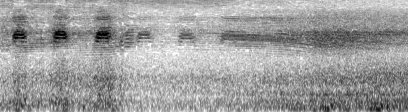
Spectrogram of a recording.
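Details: Cicada song during a summer heatwave: a dense, high-pitched buzzing drone, pulsing in three loud beats in the first second and a half, then settling into a steady continuous shrill hum.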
